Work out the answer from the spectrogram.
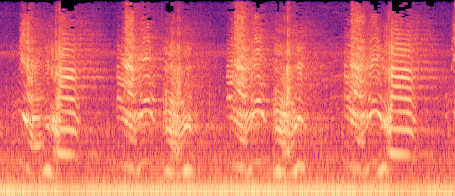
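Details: Horned screamer (Anhima cornuta) in the Llanos Orientales of Colombia gives loud, honking, goose-like calls in about four bursts, each a harsh two-part note, over a steady low rumble.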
